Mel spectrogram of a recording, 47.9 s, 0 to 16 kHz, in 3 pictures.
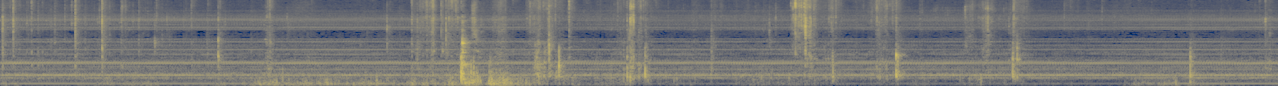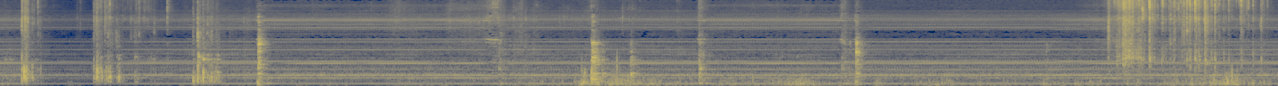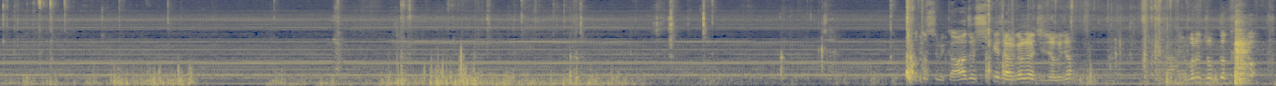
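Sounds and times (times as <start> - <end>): logs cracking and splitting: 0.0 - 3.5, 4.8 - 11.4, 29.7 - 33.4, 45.2 - 47.9
log splitter motor and pump hum: 0.0 - 47.9.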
